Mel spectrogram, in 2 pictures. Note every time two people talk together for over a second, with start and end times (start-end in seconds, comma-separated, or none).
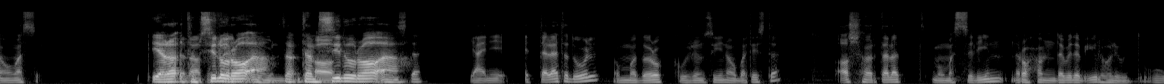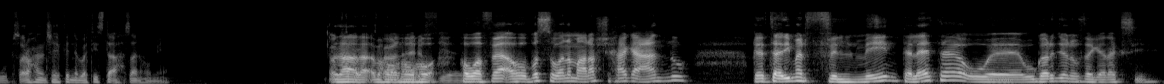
1.5-4.1, 14.9-16.2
